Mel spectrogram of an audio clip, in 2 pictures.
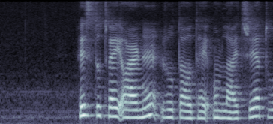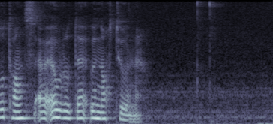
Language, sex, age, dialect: Faroese, female, 36-60, Norðurstreymoy/Eysturoy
